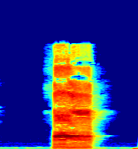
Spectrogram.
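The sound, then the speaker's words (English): A single loud, buzzy duck call quack, reedy and rich in harmonics, lasting under half a second over a faint low hum, with no talking. “Well, duck call to Chet for bringing that knowledge into our worlds.”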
